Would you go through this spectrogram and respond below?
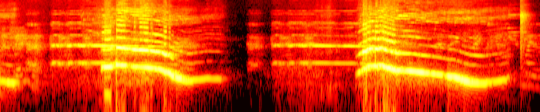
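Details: A male Rottweiler "sings" along to a cock-a-doodle-doo alarm clock, giving two long, drawn-out howls that slide downward in pitch over the rooster crowing.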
